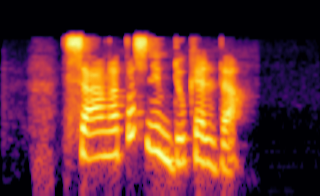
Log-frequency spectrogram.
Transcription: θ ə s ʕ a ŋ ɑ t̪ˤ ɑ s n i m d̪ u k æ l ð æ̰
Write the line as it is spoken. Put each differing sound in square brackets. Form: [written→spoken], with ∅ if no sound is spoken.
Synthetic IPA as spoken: θ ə s ʕ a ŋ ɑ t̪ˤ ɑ s n i m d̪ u k æ l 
